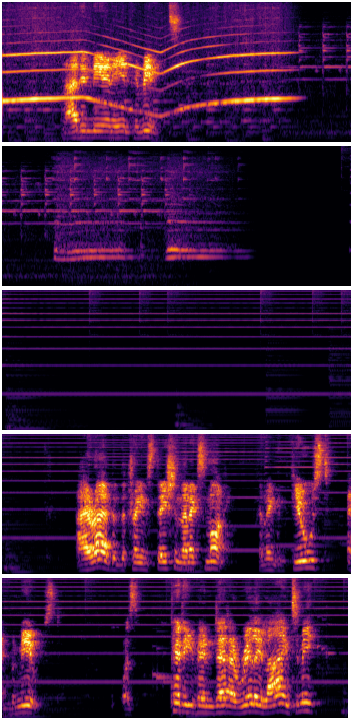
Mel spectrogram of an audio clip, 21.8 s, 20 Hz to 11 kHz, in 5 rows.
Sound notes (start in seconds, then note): 3.8 train bells and whistles; 8.8 smooth Jazz music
